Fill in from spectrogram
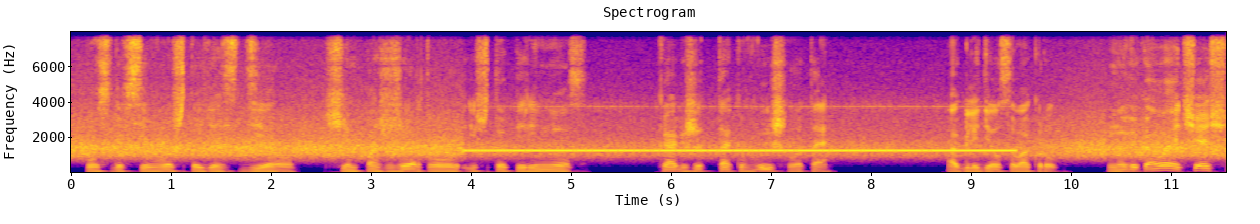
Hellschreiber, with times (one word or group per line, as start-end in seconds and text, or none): none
